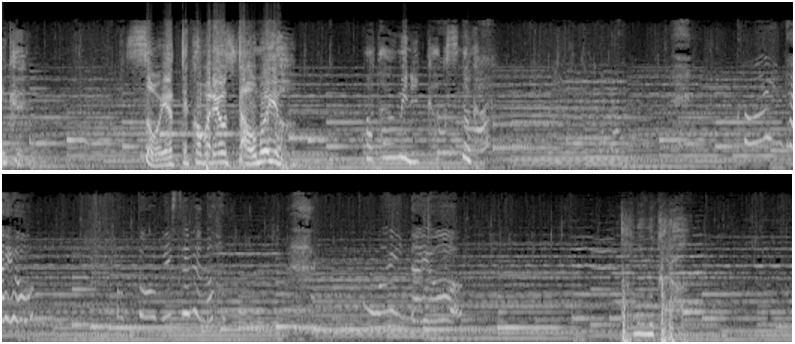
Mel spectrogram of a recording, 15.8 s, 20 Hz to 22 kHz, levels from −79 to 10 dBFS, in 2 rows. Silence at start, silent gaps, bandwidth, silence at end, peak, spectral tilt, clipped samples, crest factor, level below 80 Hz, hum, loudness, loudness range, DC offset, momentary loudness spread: 0 s; none; 19 kHz; 0 s; 0 dBFS; -4 dB/octave; 0.4%; 12 dB; -30 dBFS; none; -13 LUFS; 8 LU; under 0.1%; 14 LU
